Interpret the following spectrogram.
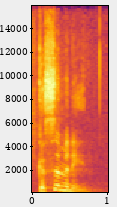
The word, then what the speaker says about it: Gethsemane: almost halfway through that polygon there, or just north of where I believe, excuse me if I pronounce this community wrong, Gethsemane, if you're familiar with that community. Gethsemane.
